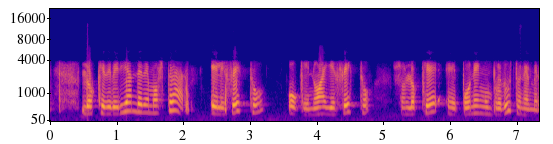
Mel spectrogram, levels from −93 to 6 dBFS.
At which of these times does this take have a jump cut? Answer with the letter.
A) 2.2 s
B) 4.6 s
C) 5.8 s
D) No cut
A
